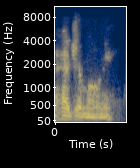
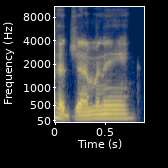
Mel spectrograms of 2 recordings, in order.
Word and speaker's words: hegemony: largest threat to American hegemony or on this one I I call a hegemony you can say either or hegemony works too um I do the silent G heon honi hey Mony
